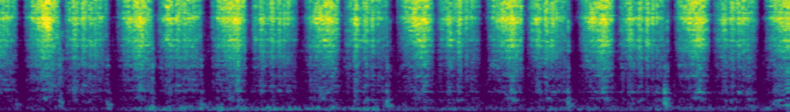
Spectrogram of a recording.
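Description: Steady back-and-forth sawing through firewood, each rasping stroke loud and close in a regular rhythm, with no voices.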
